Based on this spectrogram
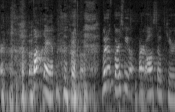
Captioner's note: laughing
